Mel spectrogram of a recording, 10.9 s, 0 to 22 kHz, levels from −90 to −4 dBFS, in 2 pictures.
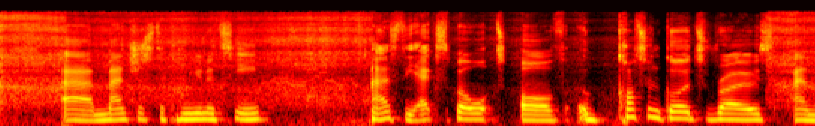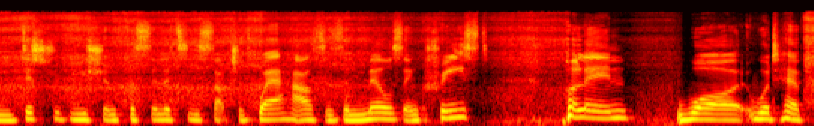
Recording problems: squashed, flat; somewhat
hiss; loud; throughout; 6 dB below the speech

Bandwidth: 15 kHz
